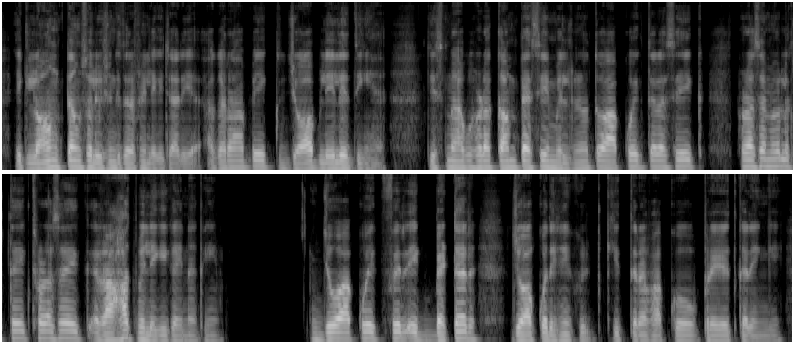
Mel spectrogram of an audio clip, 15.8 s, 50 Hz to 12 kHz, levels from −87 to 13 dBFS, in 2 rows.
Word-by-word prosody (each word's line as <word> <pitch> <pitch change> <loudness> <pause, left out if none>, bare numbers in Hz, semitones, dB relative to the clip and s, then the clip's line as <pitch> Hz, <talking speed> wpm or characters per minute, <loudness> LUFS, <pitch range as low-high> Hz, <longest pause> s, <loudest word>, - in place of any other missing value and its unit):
एक 120 -2 -5
long 120 +3 +3
term 130 -1 +5
solution 120 -2 0
की 115 - -4
तरफ 115 0 -2
नहीं 110 -2 -5
लेके 100 -1 -6
जा - - -2
रही 95 +1 -8
है। - - -8
अगर 120 +2 -4
आप 125 +1 -3
एक 125 -3 -2
जॉब 110 +3 +1
ले 115 +1 +1
लेती 115 -3 0
हैं, 90 -2 -14 0.4
जिसमें 125 +1 -2
आपको 120 +1 -1
थोड़ा 125 0 +3
कम 125 +1 +1
पैसे 125 +2 +3
ही - - +2
मिल 115 -2 -2
रहे 110 +2 -8
हों, 115 - -4
तो 130 +2 0
आपको 120 +2 +2
एक 125 -2 -4
तरह 130 -1 +1
से 135 +3 -1
एक 130 - -11 0.4
थोड़ा-सा 140 +2 +3
मेरे 145 0 -1
को 145 - -1
लगता 135 +2 -3
है, 150 -1 0
थोड़ा-सा 145 0 +1
एक 140 -3 -1
राहत 125 +4 +3
मिलेगी 110 -3 -1
कहीं 105 -2 -5
न 100 0 -9
कहीं। 100 +1 -15 1.0
जो 125 +3 +3
आपको 130 +1 +5
एक 135 - 0
फिर 140 -2 +2
एक 130 -3 +1
बेटर 125 +3 +3 0.4
जॉब 115 -2 +5
को 125 - +3
देखने 115 0 -3
कु 125 - -10 0.2
की 120 - -9
तरफ 110 -2 -4
आपको 110 +2 -3
प्रेरित 105 -2 -2
करेंगी। 95 0 -6
120 Hz, 230 wpm, -21 LUFS, 110-130 Hz, 1.0 s, term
